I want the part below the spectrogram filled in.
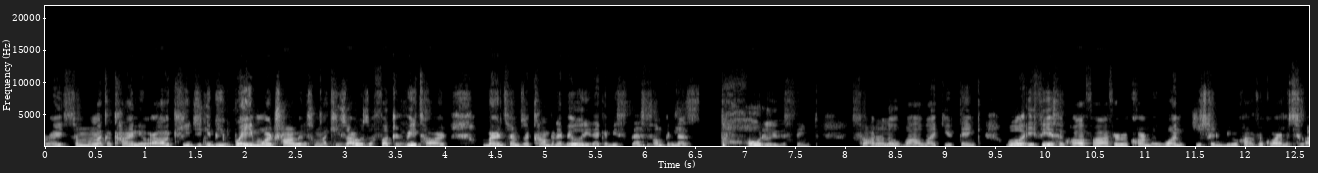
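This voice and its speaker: A man's voice: lowish voice, steady tone, very fast, dry recording, low-quality recording. A man arguing in a heated casual debate, repeating himself and swearing as he pushes his point.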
